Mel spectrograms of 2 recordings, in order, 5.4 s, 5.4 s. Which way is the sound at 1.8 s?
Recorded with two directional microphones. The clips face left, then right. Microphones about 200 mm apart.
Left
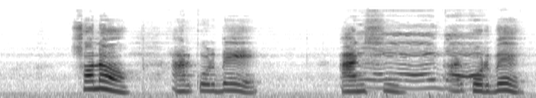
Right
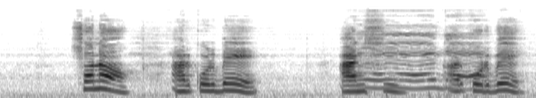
60° right (ahead or behind).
